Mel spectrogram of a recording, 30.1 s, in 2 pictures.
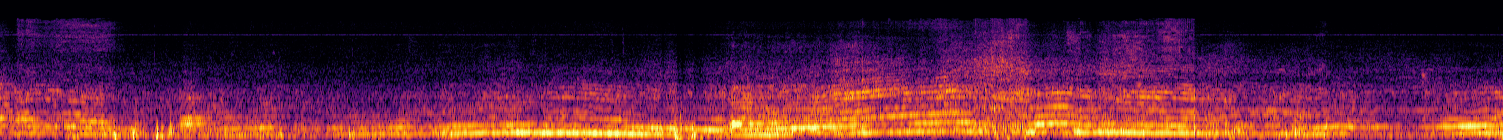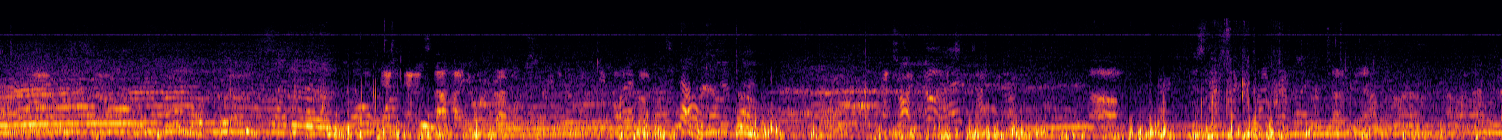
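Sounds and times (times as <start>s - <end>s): tyre noise hiss: 0.0s - 1.5s
car engine revving: 0.0s - 30.0s.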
